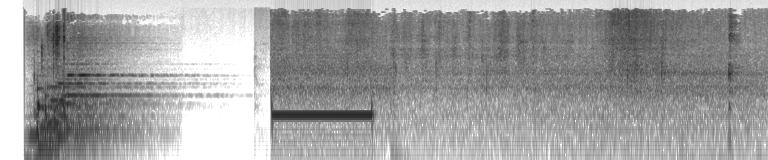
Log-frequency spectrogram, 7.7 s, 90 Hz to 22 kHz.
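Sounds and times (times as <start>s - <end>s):
bright harmonic tone: 0.3s - 1.8s
telephone ringing tone on an outgoing call: 2.7s - 3.8s.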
